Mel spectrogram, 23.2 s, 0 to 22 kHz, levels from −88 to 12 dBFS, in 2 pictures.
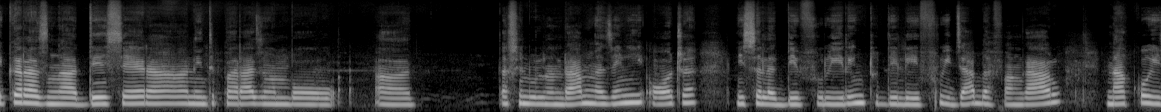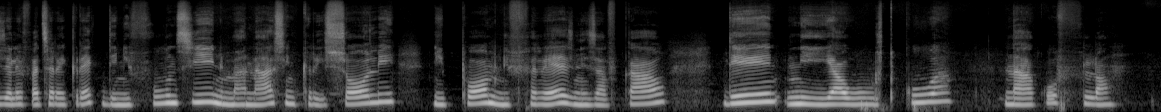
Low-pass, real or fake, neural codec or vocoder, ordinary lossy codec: none; fake; codec, 44.1 kHz, 7.8 kbps, Pupu-Codec; none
